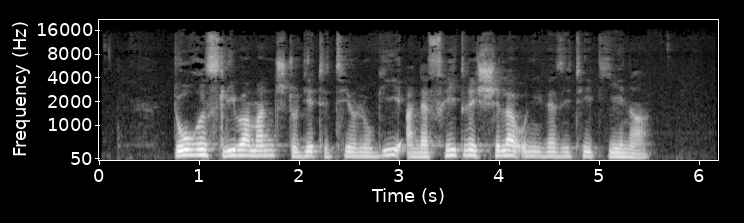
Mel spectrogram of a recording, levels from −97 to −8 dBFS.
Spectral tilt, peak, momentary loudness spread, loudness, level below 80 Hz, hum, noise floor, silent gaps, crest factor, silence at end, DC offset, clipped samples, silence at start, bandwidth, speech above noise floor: -6 dB/octave; -2 dBFS; 9 LU; -20 LUFS; -58 dBFS; none; -60 dBFS; none; 18 dB; 0.7 s; under 0.1%; under 0.1%; 0.75 s; 15.5 kHz; 41 dB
